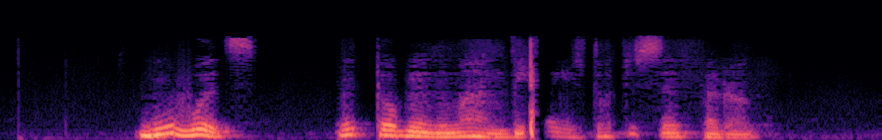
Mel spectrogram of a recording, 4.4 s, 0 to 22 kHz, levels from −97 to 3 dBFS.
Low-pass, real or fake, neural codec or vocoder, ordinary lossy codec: 7.2 kHz; fake; codec, 16 kHz, 0.5 kbps, X-Codec, HuBERT features, trained on balanced general audio; AAC, 24 kbps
